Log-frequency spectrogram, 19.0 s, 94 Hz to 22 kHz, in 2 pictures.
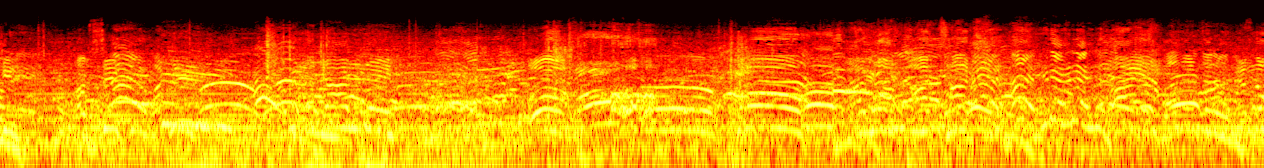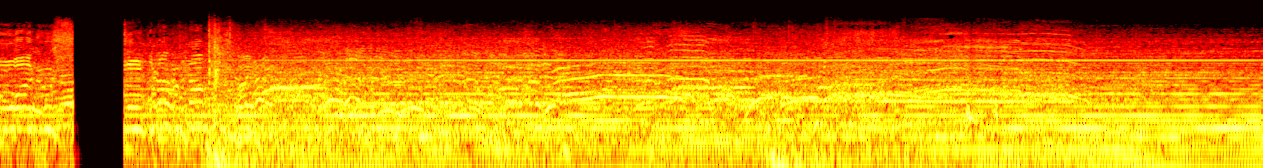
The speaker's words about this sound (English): That's me at a poop-throwing festival in India, where the villagers spend 6 months collecting cow poop and celebrate the end of Diwali by throwing it at each other and rubbing it on their skin.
